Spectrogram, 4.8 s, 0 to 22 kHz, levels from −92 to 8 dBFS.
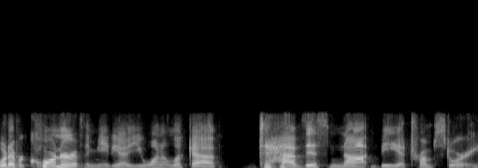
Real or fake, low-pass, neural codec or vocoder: real; 7.2 kHz; none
